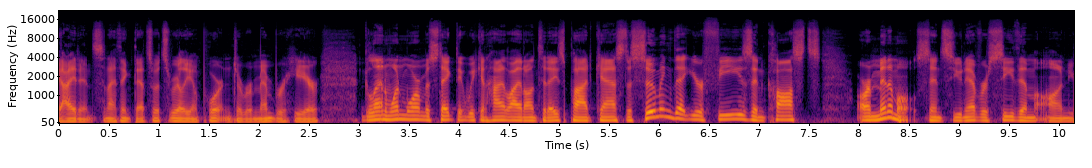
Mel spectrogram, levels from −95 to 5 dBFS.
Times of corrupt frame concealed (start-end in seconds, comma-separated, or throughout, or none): 3.21-3.25, 8.41-8.52, 9.88-9.91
